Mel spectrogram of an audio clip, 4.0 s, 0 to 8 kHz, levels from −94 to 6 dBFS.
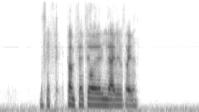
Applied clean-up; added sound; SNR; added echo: neural diffusion model UNIVERSE++.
